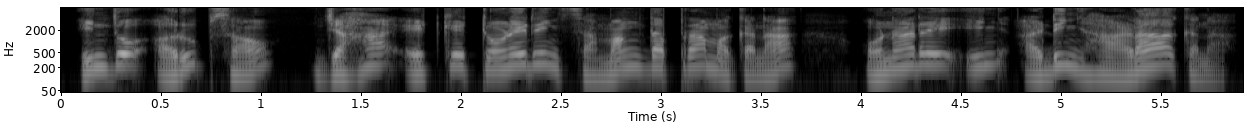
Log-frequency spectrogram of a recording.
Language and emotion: Santali, surprised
